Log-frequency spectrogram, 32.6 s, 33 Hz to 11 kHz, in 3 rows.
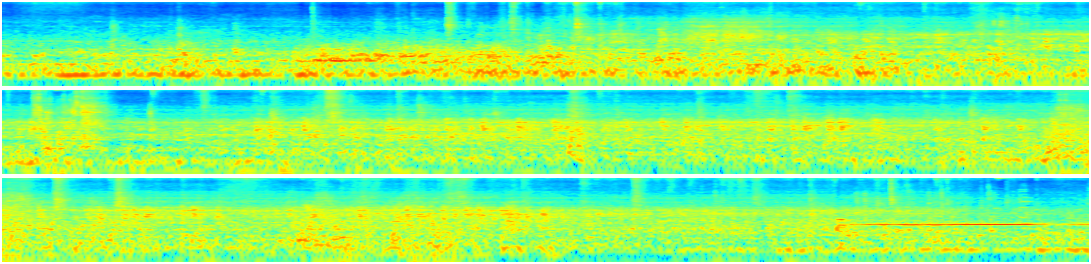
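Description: Cabin noise of a ČD class 814.2 RegioNova diesel railcar under way: steady diesel and running noise with sharp knocks of the wheels over rail joints. A thin steady whine comes in about halfway through.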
